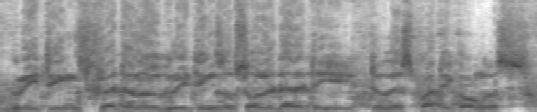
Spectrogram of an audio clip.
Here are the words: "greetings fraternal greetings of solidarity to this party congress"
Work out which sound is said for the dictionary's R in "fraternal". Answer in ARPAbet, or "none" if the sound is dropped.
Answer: R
